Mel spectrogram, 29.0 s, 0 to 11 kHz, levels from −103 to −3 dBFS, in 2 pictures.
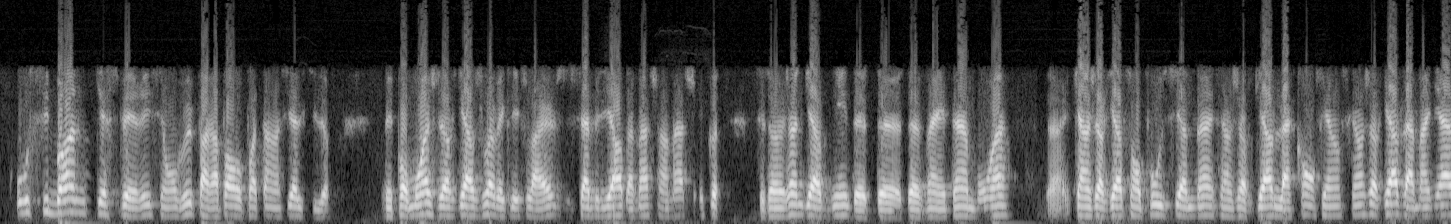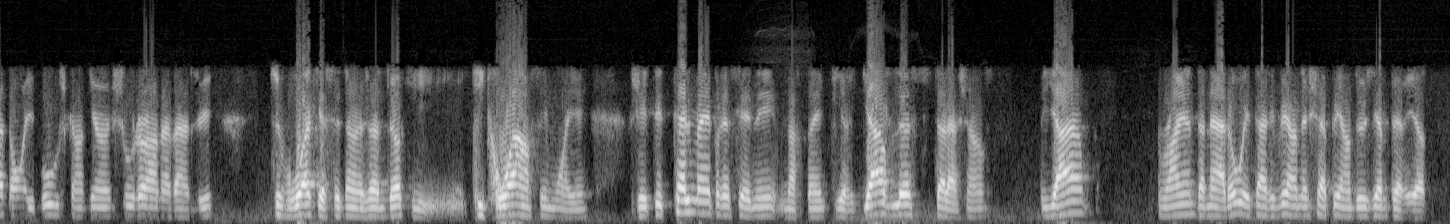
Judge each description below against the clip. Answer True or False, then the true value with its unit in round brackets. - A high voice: False (135 Hz)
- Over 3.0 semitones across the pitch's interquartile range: False (2.7 semitones)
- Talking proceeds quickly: False (210 wpm)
